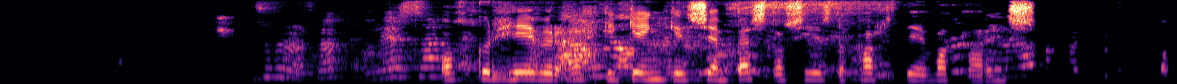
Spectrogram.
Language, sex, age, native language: Icelandic, male, 18-19, Icelandic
